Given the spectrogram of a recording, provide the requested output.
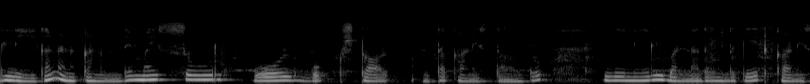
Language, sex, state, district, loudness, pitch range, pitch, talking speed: Kannada, female, Karnataka, Chamarajanagar, -36 LUFS, 160-210 Hz, 180 Hz, 120 wpm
